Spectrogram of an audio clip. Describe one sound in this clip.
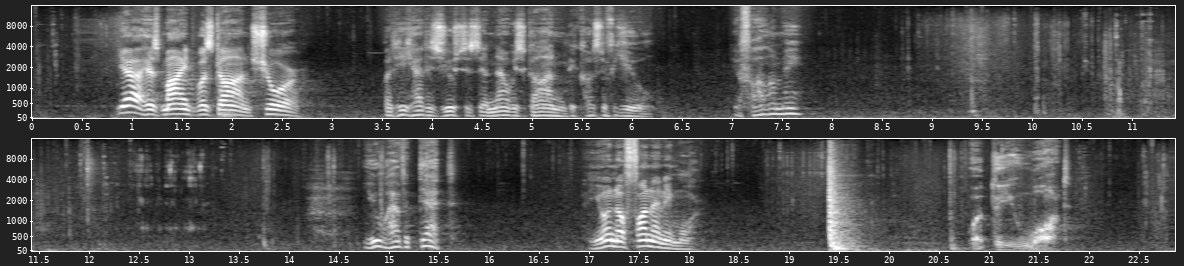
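An elderly man speaks slowly in a deep, gravelly voice.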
